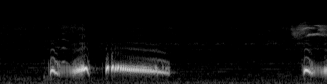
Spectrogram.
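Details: Spotted dove cooing in the selang nguku gagap style during luring on Lombok: a wavering stuttered double note, then a long hoarse coo sliding slightly lower, and a new phrase beginning; quiet background otherwise.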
